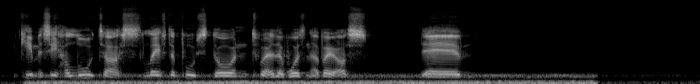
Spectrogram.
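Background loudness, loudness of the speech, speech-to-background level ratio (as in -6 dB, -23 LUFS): -39.5 LUFS, -25.0 LUFS, 14.5 dB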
